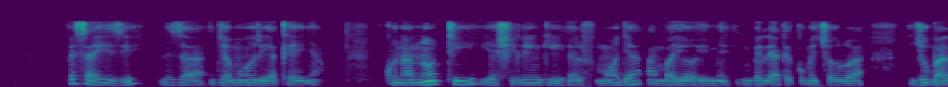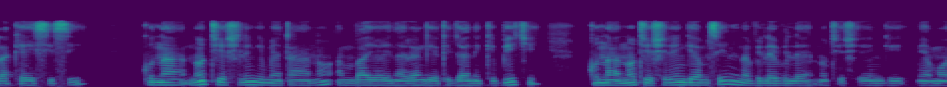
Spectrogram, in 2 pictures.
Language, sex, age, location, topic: Swahili, male, 25-35, Kisumu, finance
